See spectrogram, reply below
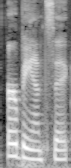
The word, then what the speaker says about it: Urbancic: Dani, how do you say your last name? – Urbancic. – Urbancic, okay.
